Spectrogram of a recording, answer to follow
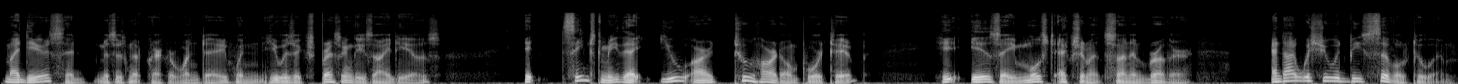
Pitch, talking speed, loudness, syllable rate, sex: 100 Hz, 175 wpm, -21 LUFS, 4.7 syllables/s, male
